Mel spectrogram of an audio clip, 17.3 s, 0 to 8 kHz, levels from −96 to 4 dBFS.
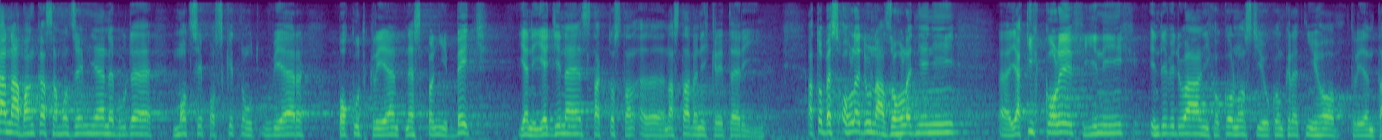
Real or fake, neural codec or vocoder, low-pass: real; none; 7.2 kHz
